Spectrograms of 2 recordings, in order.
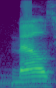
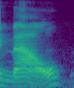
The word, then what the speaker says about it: Mao: I say Mao. I know it sounds a little bit like Mal, M-A-L. I am not great with Chinese pronunciations, as you might expect.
